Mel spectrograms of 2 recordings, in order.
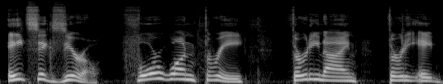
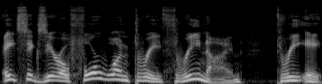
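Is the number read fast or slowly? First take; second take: slowly; fast. First: The number is read at a slow pace. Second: The number is read at a fast pace.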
